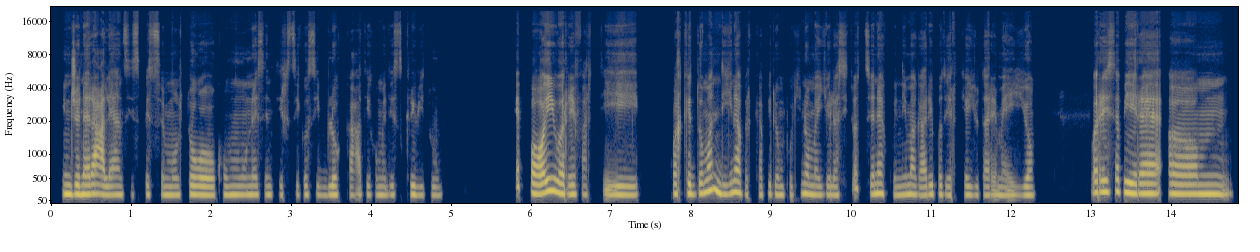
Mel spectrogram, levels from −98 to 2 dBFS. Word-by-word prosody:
in 190 - +6
generale, 185 -1 +4
anzi 175 0 -5
spesso 180 0 -10
è - - -2
molto 170 0 +1
comune 175 0 -2
sentirsi 175 -1 -10
così 175 0 -9
bloccati, 175 +1 -5
come 170 -1 -6
descrivi 175 -1 -5
tu. 170 0 -12 0.9
E 345 - -6
poi 205 +5 +6
vorrei 190 -3 +4
farti 175 -1 -3 0.4
qualche 195 0 -1
domandina 215 +1 +3
per 170 -3 -14
capire 180 0 -9
un 175 - -2
pochino 190 +2 -3
meglio 175 -1 -3
la 170 - -4
situazione 200 - -3
e 195 - +1
quindi 170 0 -5
magari 180 0 -2
poterti 175 -1 -9
aiutare 170 +1 -6
meglio 170 0 -3 0.7
vorrei 230 +1 +3
sapere, 200 -4 +4
uhm 190 -1 +3
180 Hz, 140 wpm, -22 LUFS, 175-190 Hz, 0.9 s, in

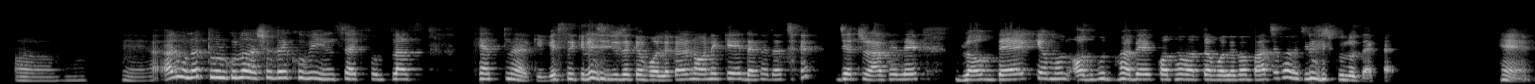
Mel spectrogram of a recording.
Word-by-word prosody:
আহ 170 -1 -11 0.7
হ্যাঁ, 175 -3 -14 0.2
আর - - +4
ওনার 325 +2 +3
tour 320 -1 +4
গুলা 315 +1 +4
আসলে 300 +1 +1
খুবই 285 -2 0
insightful 245 0 -3
plus 240 -1 +2 0.6
ক্ষেত 250 -1 0 0.2
না 240 - 0
আরকি 175 - -9
basically 240 +4 +1 0.2
যেটাকে 230 0 +1
বলে। 200 -1 +3
কারণ 230 +2 +2
অনেকের 255 +1 +1
দেখা 225 +3 -2
যাচ্ছে 225 +6 -5 0.4
যে 250 - +4
travel 230 0 0
এর 240 - +3 0.4
vlog 215 +1 +3 0.2
দেয়, 230 +2 +5 0.2
কেমন 260 -1 0 0.2
অদ্ভুতভাবে 235 +1 0 0.2
কথাবার্তা 230 -1 +2
বলে 215 0 +3
বা 225 - +5
বাজেভাবে 280 +7 +1
জিনিসগুলো 250 -6 +1
দেখায়। 345 -2 -6 1.1
হ্যাঁ। - - +1
240 Hz, 135 wpm, -21 LUFS, 225-260 Hz, 1.1 s, দেয়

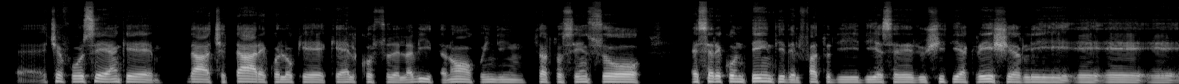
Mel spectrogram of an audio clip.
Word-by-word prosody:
ehm, - - -18
c'è - - -1
forse 130 0 +2
anche 115 -7 -1 0.2
da 120 -1 +2
accettare 120 +1 +2
quello 115 0 -1
che 110 -1 -2
che 115 - -3
è - - 0
il 115 - -4
costo 115 -1 -6
della 105 0 -1
vita 125 -4 -3
no, 120 0 0
quindi 115 -1 -5
in 105 -2 -6
certo - - -2
senso, 120 -2 +2 0.5
essere 130 +2 +4
contenti 135 -1 +2
del 110 -3 -2
fatto 120 +1 -2
di 110 0 -2
di 115 +2 -1
essere 110 0 +1
riusciti 115 +2 -1
a 115 - 0
crescerli 110 -4 +1
e 105 -1 -2
115 Hz, 155 wpm, -24 LUFS, 110-125 Hz, 0.5 s, essere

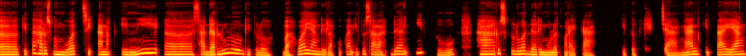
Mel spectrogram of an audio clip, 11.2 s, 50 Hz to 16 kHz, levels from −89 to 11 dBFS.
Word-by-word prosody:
eee, 165 0 +4
kita 185 +5 -5
harus 210 -3 +3
membuat 170 +3 +2
si 150 - -1
anak 165 -1 +1 0.2
ini, 225 +13 +4
eee, 170 0 0
sadar 160 -1 +2
dulu 235 +2 +3
gitu 155 -1 -8
loh 130 0 -3 0.2
bahwa 140 +8 0
yang 200 -5 +3
dilakukan 150 +2 -4
itu 160 - -8
salah 160 -4 -1
dan 190 +2 -1 0.2
itu 155 - -4 0.3
harus 185 +3 +2
keluar 195 +1 0
dari 160 -3 +2
mulut 145 -1 +2
mereka, 130 -4 -5 0.5
gitu - - -9 0.4
jangan 135 +9 0
kita 155 0 -1
yang, 175 +3 +2
165 Hz, 150 wpm, -24 LUFS, 150-185 Hz, 0.5 s, eee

